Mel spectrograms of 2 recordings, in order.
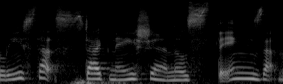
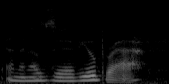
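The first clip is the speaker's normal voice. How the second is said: hushed, much softer whisper; 3 semitones lower, 6 dB quieter than usual. Shown as a demonstration. Teacher inviting students inward, soft whisper. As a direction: barely breathe the words. Yoga teacher guiding stillness.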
